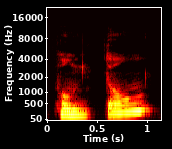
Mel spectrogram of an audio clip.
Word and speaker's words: 봄동: 음식인 겉절이로 많이 쓰여요 이렇게 미음 히 초성 디귿을 만나면 쌍디귿 수린 뜨로 바뀌면서 봄 똥이라고 읽 거요 봄똥 봄똥 예문 읽어 볼게요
